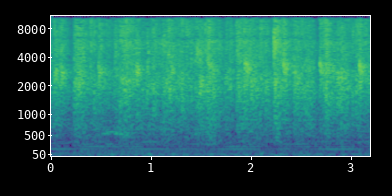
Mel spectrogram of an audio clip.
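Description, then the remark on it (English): An audience at a talk applauds steadily, joining a lady who started clapping, many hands clapping in a dense, continuous patter at an even loudness for the whole stretch, with no voices over it. “Support her in clapping.”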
